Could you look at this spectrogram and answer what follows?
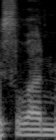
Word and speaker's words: Saladin: talk about uh Saladin I'm GNA say Saladin because that's my West Virginia upbringing that was how we were we were taught to say his name it's all right that one guy at the dinner table will correct you yeah but uh soladin or or they give his full title of salahadin how do you feel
